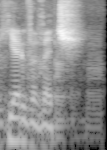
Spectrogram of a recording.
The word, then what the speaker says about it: Jovovich: Mila Djokovic. – Mila Jovovich.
